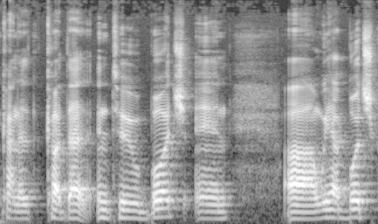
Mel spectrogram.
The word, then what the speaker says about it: BUCH: the future uh and it's buch not something else not the beer and it's uh pronounced butch uh we've had some had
